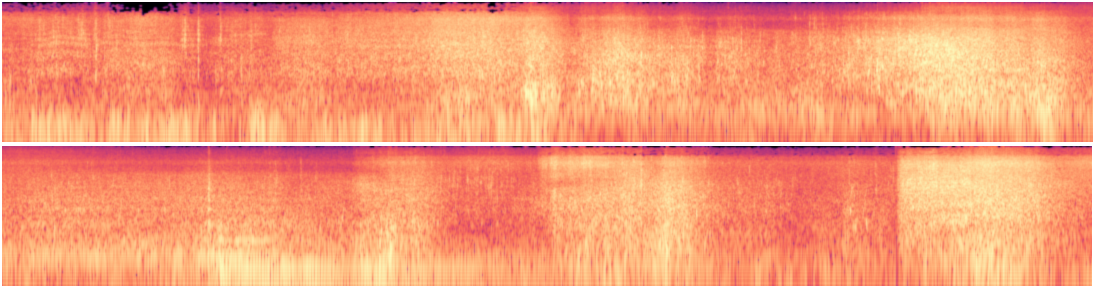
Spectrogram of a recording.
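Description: Shallow sea surf washing and splashing around a person wading in, swelling and falling every few seconds, with wind rumbling on the microphone. A low steady hum comes in for a few seconds about midway.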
